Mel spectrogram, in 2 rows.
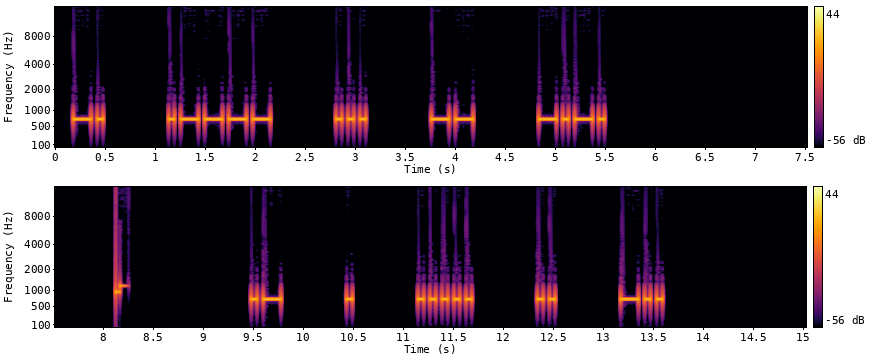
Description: Morse code, heard as a keyed tone, about 20 wpm, spaced as for 10 wpm, 700 Hz. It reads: N1SMC AE5ID
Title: 109 Lesson 18g - Letter m - Call Signs 20wpm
